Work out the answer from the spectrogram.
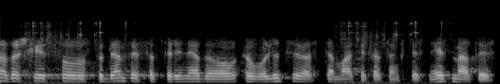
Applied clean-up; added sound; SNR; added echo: none; Keys jangling; 19 dB; none.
